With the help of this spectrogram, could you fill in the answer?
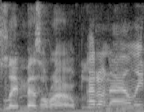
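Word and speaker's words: Les: Lees that's the way it's not L Miz the French don't pronounce it that way it's Lees I don't know I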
